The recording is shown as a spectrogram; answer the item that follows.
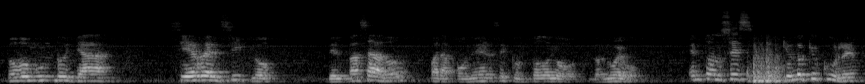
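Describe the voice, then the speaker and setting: A man teaches a metaphysics class, explaining ideas and putting questions to his students in a slightly mellow voice that sits on the high side. The recording is distant and dull, with an echoey room and faint noise.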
